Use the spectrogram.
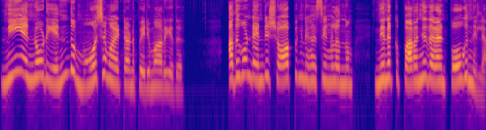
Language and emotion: Malayalam, angry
